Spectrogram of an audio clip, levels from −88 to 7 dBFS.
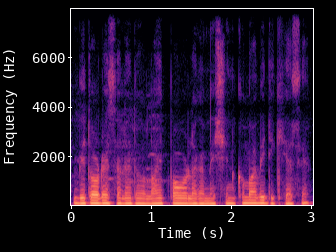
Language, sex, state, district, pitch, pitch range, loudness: Nagamese, male, Nagaland, Kohima, 105 Hz, 100-115 Hz, -17 LUFS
